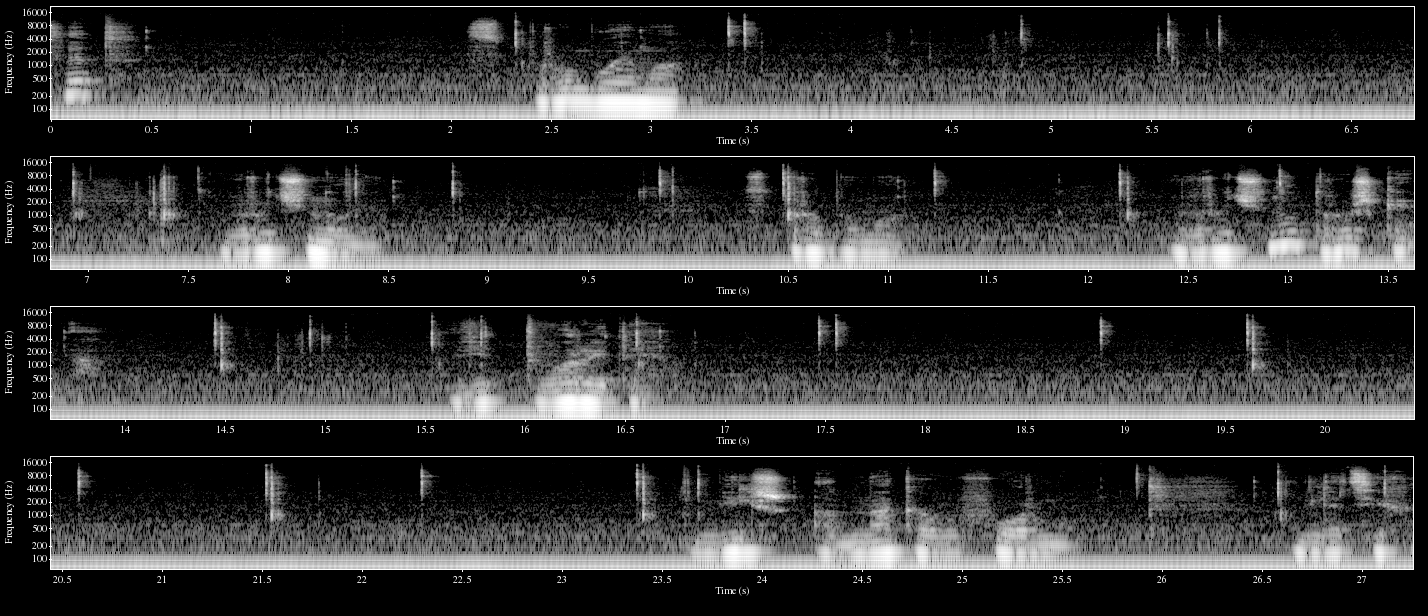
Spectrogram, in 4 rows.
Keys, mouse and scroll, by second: 3.4 click, 4.9 alt+middle click, 5.8-9.9 middle drag, 9.9 click, 11.2 click, 13.0 click, 15.0 alt+middle click, 15.8-17.5 middle drag, 17.5 click, 18.9 click, 20.6 click, 22.3 click, 23.7-26.7 middle drag, 27.1-27.2 middle drag.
